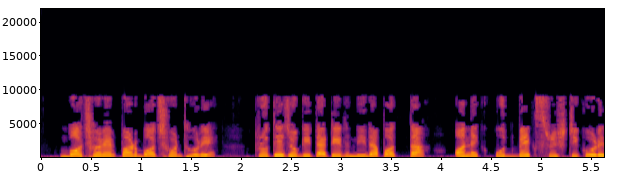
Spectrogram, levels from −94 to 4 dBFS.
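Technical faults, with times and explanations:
Throughout, AAC compression: the speech sounds dull and smeared, with nothing above 9 kHz and a warbling, fizzy texture. This is likely low-bitrate AAC-LC, which quantises each frame's spectrum coarsely, dropping the top band and leaving gaps. The damage fits about 32 kbps.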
